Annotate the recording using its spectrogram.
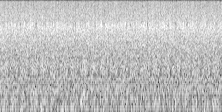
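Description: Near silence: the audio track is all but empty, with no sound events.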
